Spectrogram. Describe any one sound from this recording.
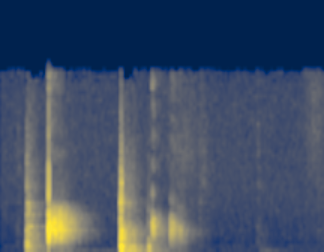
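Billiard balls clack together and roll across the table.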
